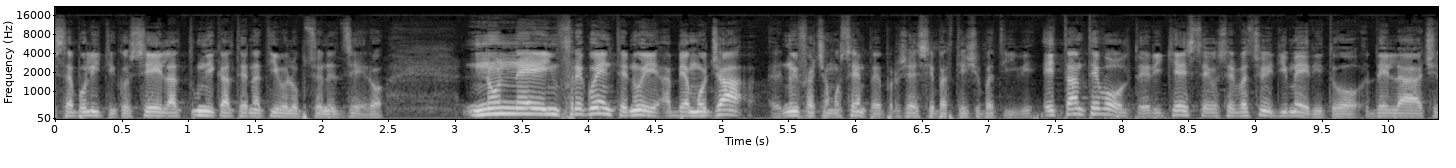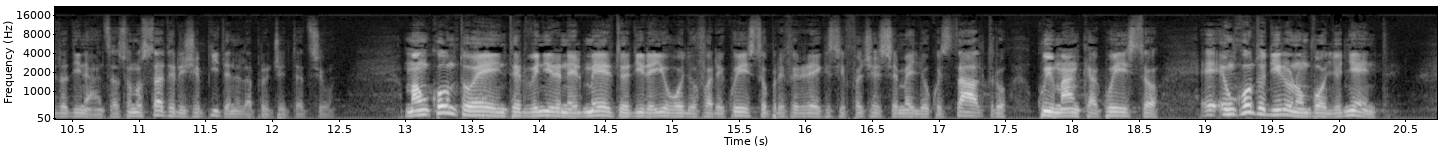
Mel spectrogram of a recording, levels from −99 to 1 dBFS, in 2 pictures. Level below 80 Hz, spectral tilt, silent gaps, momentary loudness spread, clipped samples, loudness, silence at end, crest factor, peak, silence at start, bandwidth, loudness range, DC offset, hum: -52 dBFS; -5 dB/octave; none; 14 LU; under 0.1%; -24 LUFS; 0.45 s; 20 dB; -4 dBFS; 0 s; 16.5 kHz; 6 LU; under 0.1%; none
